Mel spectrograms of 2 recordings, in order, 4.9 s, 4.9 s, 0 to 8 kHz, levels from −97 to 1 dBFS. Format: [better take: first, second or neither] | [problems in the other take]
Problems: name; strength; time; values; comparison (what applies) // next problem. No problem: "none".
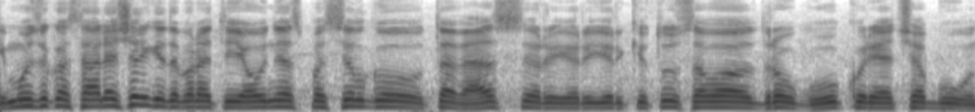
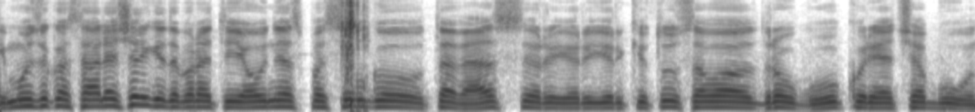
first | noise reduction (neural mask model RNNoise)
